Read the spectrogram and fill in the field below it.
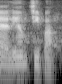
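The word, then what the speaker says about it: Allium cepa: হ্যাঁ, নোটে আসলে আমরা দেখতে পাবো এখানে মানুষের পরে আছে পেঁয়াজ, এটা হচ্ছে অ্যালিয়াম চিপা, এটার উচ্চারণ হবে অ্যালিয়াম চিপা।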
